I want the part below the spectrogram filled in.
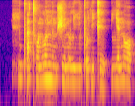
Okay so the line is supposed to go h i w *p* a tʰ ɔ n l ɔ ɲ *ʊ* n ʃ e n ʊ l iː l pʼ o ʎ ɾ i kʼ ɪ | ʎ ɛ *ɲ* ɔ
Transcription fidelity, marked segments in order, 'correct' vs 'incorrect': incorrect, correct, incorrect

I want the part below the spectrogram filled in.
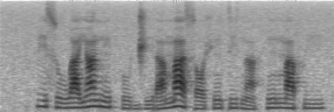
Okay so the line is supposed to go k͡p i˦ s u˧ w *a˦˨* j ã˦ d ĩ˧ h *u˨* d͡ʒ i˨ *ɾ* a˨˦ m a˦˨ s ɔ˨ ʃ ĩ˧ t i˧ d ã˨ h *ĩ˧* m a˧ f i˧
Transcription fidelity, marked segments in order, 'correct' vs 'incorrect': incorrect, correct, correct, correct

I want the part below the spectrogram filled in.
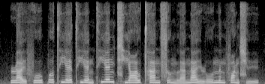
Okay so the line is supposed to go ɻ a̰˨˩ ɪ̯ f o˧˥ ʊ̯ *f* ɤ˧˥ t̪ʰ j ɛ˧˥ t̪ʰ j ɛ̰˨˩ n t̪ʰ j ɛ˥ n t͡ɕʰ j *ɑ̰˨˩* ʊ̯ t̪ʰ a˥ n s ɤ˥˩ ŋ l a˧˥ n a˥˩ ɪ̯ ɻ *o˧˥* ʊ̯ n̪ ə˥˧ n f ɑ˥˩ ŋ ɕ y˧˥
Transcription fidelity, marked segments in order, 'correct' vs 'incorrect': incorrect, incorrect, correct

